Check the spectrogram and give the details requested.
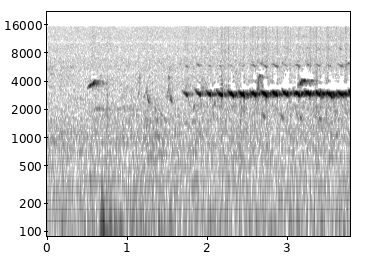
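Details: Common Nightingale singing outdoors on a May Day morning; after a brief faint note, a high, rapidly pulsed note begins near the middle and is held steady, swelling in loudness to the end, with quiet rural background.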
